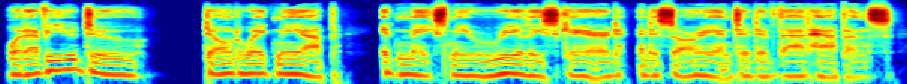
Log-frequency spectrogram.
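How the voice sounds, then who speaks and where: Man reading as an anxious, pleading girlfriend, husky voice. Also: extremely low pitch, fairly even intonation, moderate pace, no room sound, clean studio sound. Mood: earnest warning. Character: embarrassed, pleading young girlfriend confessing a frightening secret. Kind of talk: horror story narration.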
